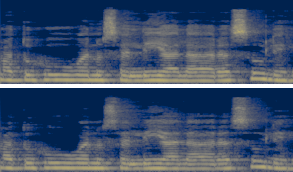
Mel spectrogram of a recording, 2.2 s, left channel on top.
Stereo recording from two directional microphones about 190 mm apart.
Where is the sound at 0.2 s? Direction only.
35° left (ahead or behind).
